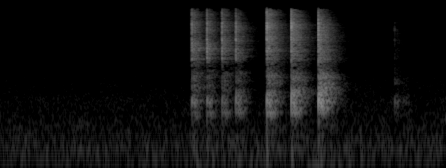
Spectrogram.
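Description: A quick run of about seven sharp taps, starting about two seconds in and lasting a second and a half.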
